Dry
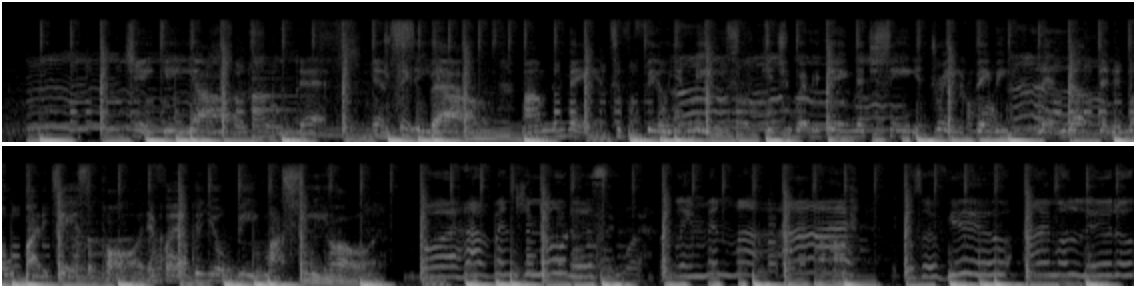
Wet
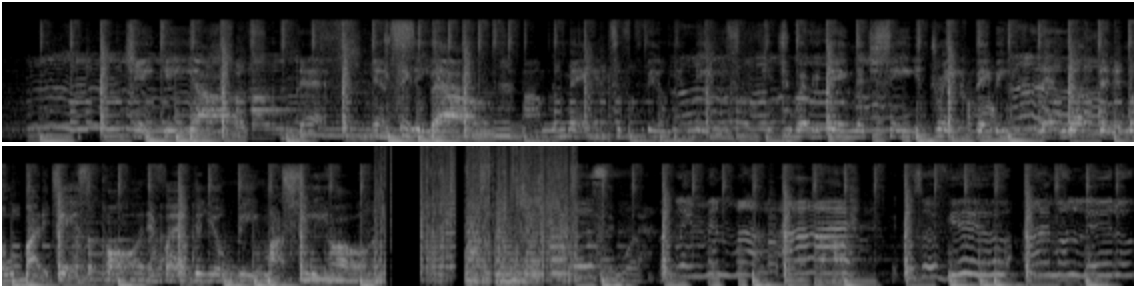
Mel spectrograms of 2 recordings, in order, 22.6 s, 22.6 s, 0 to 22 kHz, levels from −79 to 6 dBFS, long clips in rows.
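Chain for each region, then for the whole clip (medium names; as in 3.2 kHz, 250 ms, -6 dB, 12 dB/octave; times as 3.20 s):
2.44–2.85 s: tone controls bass -14 dB, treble +2 dB + robot voice 133 Hz
5.13–7.80 s: compression 2:1, threshold -43 dBFS + delay 241 ms -14.5 dB
10.68–11.33 s: resonant low shelf 220 Hz -7 dB, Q 1.5 + three bands compressed up and down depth 70%
15.04–17.07 s: compression 8:1, threshold -36 dBFS + word length cut 6-bit, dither none
whole clip: Bessel high-pass 160 Hz, order 2; comb 5.2 ms, depth 61%; level rider gain up to 7 dB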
